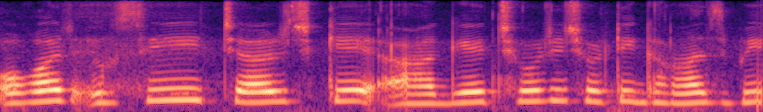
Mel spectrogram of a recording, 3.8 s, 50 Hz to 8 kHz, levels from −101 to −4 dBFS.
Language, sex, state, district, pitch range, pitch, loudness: Hindi, female, Jharkhand, Palamu, 225-260 Hz, 245 Hz, -18 LUFS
